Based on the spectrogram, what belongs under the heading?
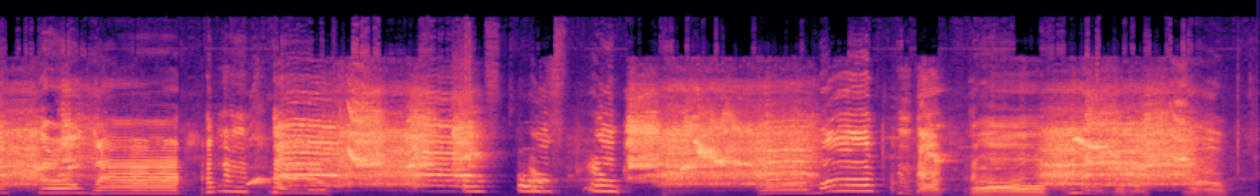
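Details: Yellow-naped amazon parrot kept as a pet, singing and talking: a run of tonal, voice-like syllables with sliding pitch, broken by short gaps, in a singsong melody, with music playing in the background.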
